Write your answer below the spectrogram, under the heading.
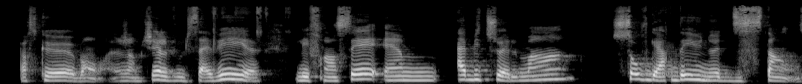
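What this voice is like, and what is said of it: Sing-song Canadian French accent. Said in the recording (French): “le timbre de ma voix, ma voix chantante, mon accent, euh, ou euh, le drapeau du Canada”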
